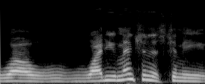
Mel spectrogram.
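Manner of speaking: normal talking voice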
